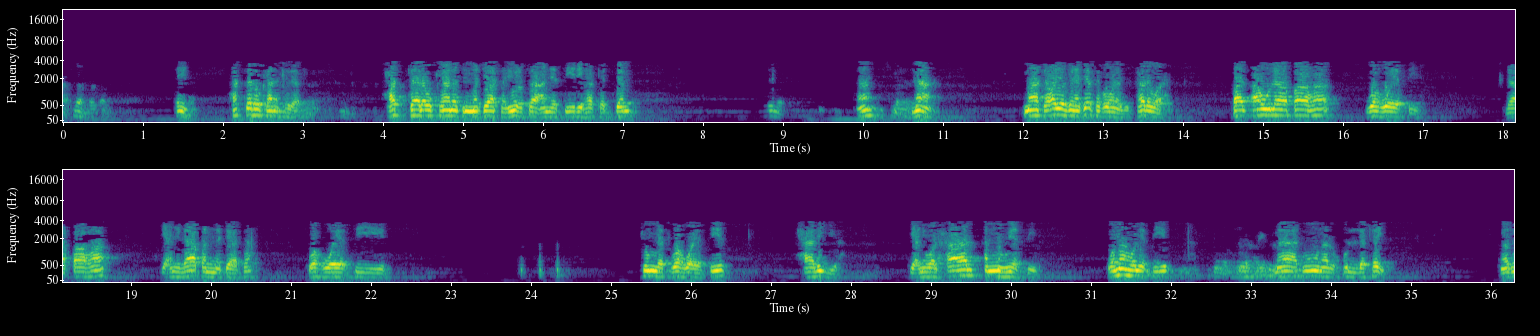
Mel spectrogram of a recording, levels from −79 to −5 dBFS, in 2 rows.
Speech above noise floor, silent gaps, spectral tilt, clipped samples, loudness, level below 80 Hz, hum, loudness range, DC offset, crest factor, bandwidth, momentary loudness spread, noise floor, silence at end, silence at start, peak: 67 dB; none; -11.5 dB/octave; under 0.1%; -15 LUFS; -50 dBFS; none; 7 LU; under 0.1%; 16 dB; 4 kHz; 17 LU; -81 dBFS; 0 s; 0 s; 0 dBFS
